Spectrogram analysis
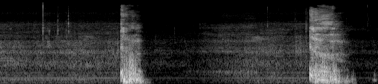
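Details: Two short, harsh cough bursts about two seconds apart against quiet room noise, described by the speaker as a silly cough; a plain cough.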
